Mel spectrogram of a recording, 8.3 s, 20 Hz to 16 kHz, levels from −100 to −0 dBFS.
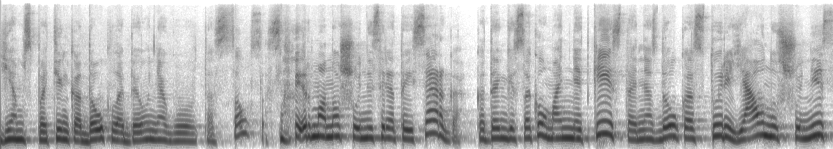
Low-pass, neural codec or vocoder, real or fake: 14.4 kHz; none; real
